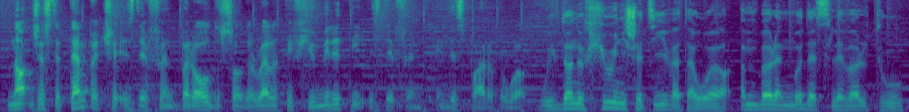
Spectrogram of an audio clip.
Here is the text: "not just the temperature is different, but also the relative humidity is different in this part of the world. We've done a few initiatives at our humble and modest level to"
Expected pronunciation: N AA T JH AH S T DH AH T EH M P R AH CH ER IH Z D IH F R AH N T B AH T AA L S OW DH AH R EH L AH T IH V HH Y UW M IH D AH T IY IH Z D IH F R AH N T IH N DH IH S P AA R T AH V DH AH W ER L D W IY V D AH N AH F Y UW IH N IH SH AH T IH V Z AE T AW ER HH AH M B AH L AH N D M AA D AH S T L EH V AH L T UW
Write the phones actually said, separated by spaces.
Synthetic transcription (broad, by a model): N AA T JH AH S T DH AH T EH M P R AH CH ER IH Z D IH F R AH N T B AH T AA L S OW DH AH R EH L AH T IH V HH Y UW M IH D AH T IY IH Z D IH F R AH N T IH N DH IH S P AA R T AH V DH AH W ER L D W IY V D AH N AH F Y UW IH N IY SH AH T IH V AE T AW ER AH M B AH L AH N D M AA D AH S T L EH V AH L T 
